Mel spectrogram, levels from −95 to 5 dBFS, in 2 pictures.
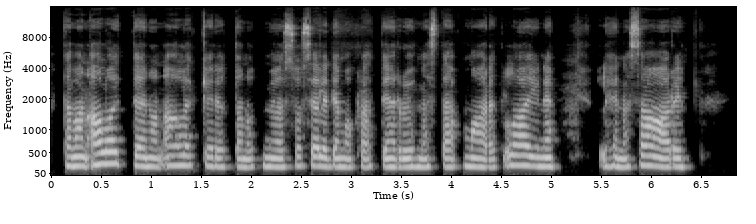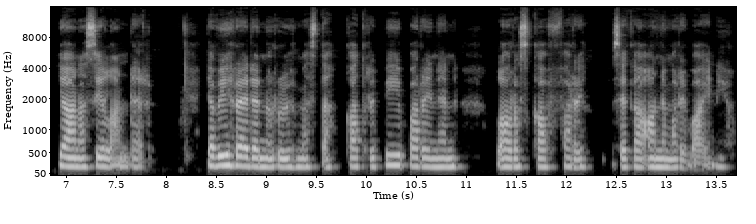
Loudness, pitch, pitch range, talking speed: -21 LUFS, 190 Hz, 185-205 Hz, 100 wpm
